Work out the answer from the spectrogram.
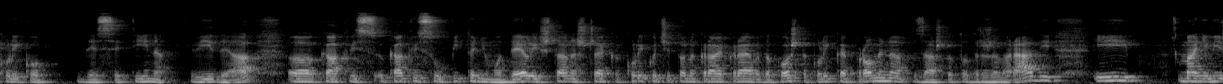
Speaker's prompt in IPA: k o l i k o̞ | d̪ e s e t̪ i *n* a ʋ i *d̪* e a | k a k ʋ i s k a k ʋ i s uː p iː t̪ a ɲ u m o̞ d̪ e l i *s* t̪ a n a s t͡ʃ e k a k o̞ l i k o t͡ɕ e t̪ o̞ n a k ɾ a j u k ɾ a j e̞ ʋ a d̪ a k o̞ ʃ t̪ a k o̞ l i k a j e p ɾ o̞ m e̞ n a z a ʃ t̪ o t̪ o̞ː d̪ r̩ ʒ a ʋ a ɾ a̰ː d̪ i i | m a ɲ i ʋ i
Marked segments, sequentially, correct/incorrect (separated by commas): correct, correct, incorrect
